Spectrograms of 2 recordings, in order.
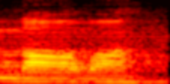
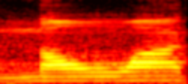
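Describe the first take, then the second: First: The first vowel is 'aa', as in naavan. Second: The first vowel is 'au', as in nauvan. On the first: The speaker calls it right. "ਇਸੇ ਤਰ੍ਹਾਂ ਹੀ ਇਸ ਦਾ ਉਚਾਰਨ ਕਰਨਾ ਹੈ" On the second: The speaker calls it wrong. "ਨੌਵਾਂ ਜਾਂ ਹੋਰ ਕਿਸੇ ਤਰੀਕੇ ਨਾਲ ਨਹੀਂ"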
